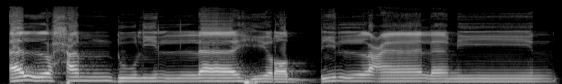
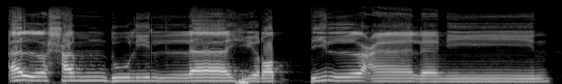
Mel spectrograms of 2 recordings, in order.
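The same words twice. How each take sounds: No difference in how they are said.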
